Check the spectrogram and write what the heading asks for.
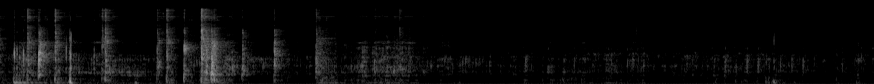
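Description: Two Beyblade spinning tops clashing and rattling against each other and the walls of a plastic stadium, a quick run of sharp clicks for about three seconds. Then there is only a faint sound with an occasional tick as they spin on.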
